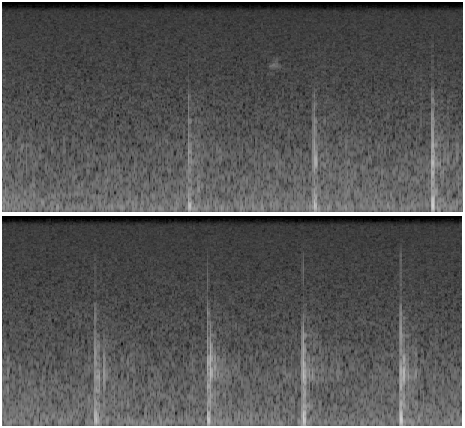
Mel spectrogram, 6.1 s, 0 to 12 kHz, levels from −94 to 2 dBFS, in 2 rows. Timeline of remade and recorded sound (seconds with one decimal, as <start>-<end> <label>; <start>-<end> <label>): 0.0-6.1 recorded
